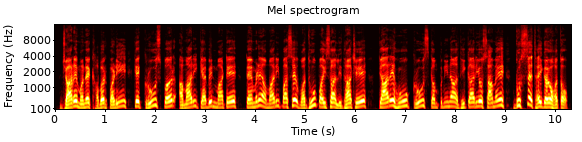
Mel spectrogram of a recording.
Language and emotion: Gujarati, angry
